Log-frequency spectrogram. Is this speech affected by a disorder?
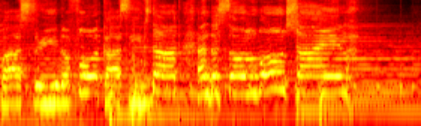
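No.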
